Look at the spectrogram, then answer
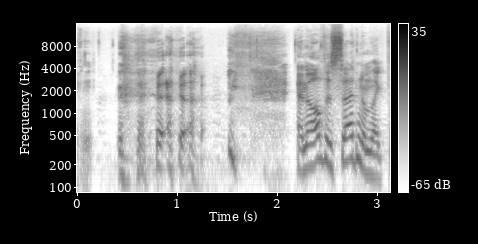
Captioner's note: laughing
